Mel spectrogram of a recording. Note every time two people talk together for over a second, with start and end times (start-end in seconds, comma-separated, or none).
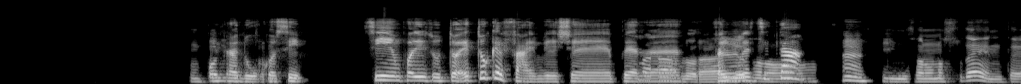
6.3-8.0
